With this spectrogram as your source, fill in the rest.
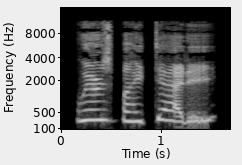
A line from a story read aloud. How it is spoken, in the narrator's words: Granger whimpered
